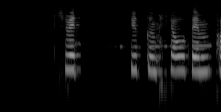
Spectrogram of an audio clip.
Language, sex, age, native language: Icelandic, male, 9, Icelandic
